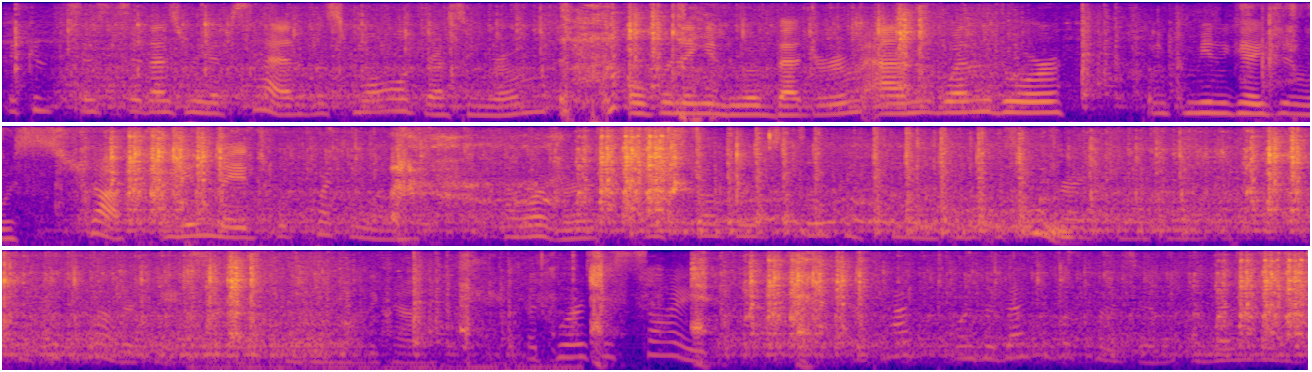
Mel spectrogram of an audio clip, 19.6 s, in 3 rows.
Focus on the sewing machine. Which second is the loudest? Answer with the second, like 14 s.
10 s.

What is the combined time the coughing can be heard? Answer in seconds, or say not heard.
5 s.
